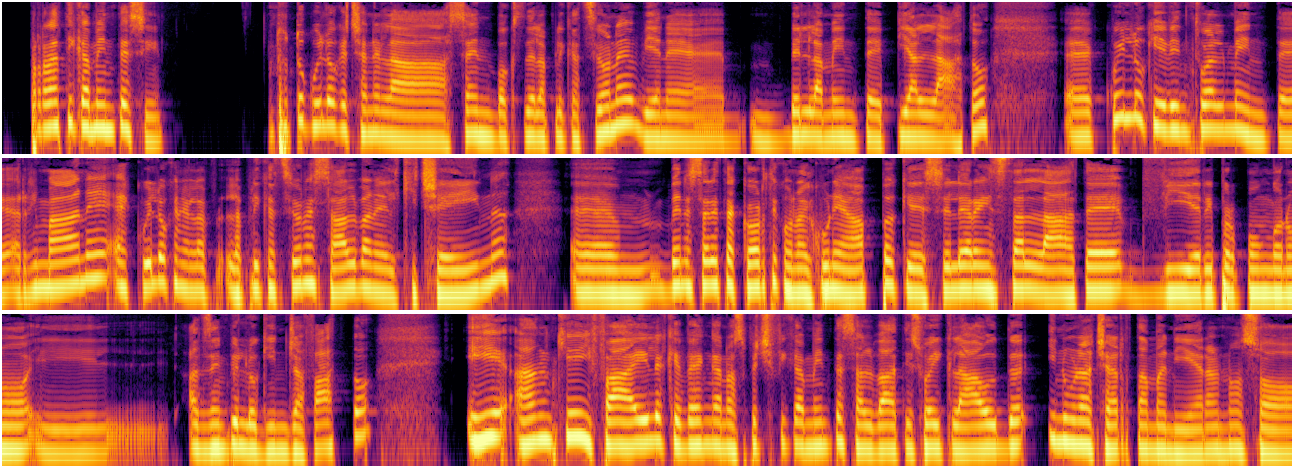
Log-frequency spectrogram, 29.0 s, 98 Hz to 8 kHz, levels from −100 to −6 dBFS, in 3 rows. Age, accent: 20-39, native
